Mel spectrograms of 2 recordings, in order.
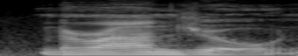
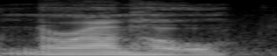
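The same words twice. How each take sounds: First: Naranjo with a hard English J sound. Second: Naranjo with the J as a breathy H; Spanish J. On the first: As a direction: say Naranjo with the J as in jump. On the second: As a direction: say Naranjo as Na-ran-ho, Spanish style. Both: Shown as a demonstration. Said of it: "I think you pronounced the J there".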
